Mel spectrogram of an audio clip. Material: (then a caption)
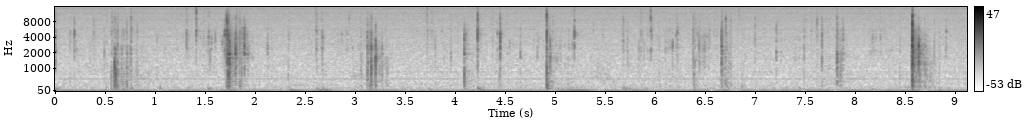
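Soap. A yellow box cutter carves into a solid light blue bar of soap, making short, crisp scraping and cutting strokes at irregular intervals. Each stroke is a brief, bright crackle over a faint, steady low hum.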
